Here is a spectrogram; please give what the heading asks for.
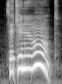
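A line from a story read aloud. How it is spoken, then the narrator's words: Exclaimed. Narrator (French): s'écria Vitalis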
